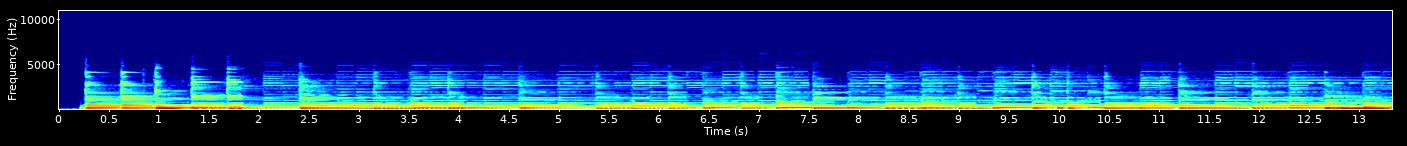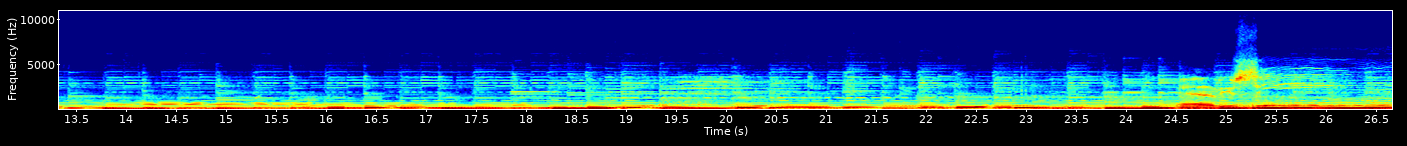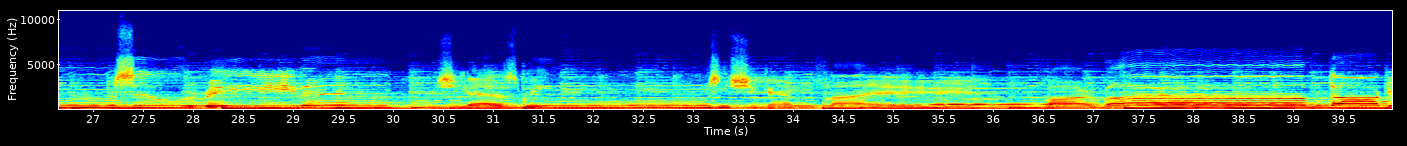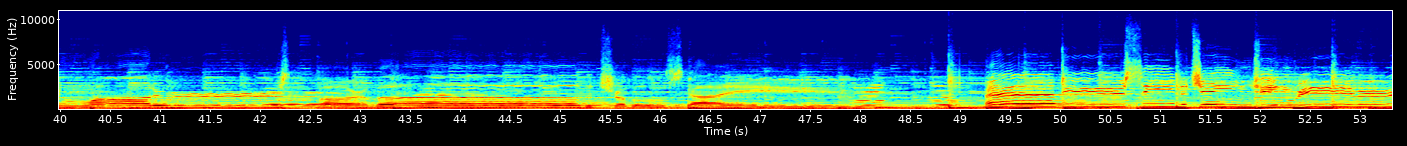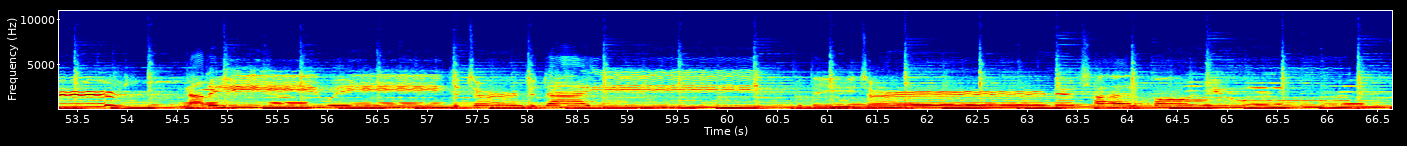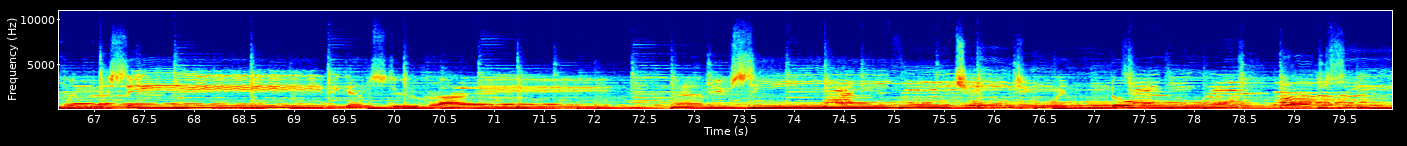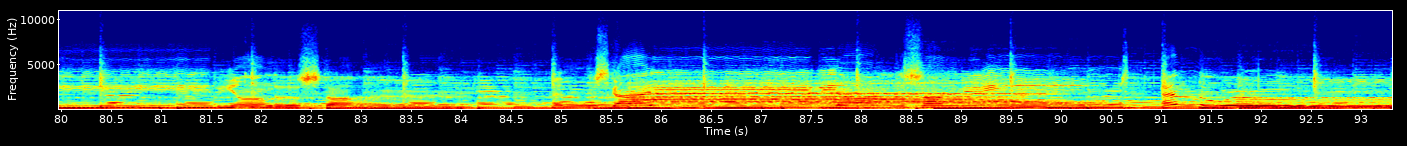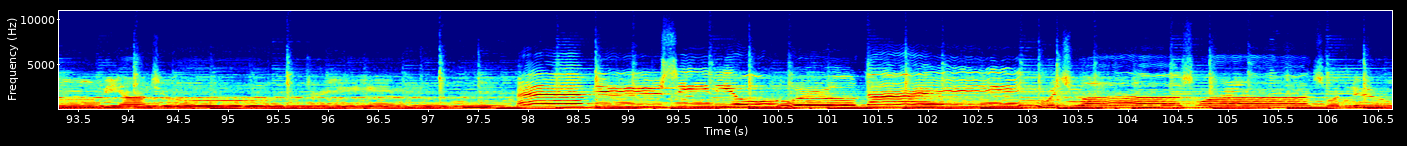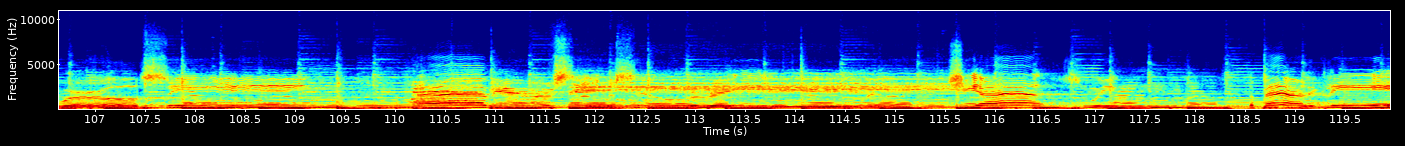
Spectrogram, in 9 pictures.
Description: アシッド カントリー フォーク ファンク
